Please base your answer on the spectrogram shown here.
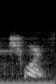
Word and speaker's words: Schwartz: Schwartz. Schwartz. I gave you the Yiddish Yeah, pronunciation. it would be SCH. Yeah, WARTC.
